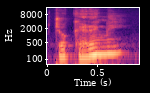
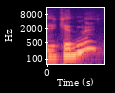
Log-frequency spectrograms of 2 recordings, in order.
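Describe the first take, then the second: First: It is said in a Scarface impression voice. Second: It is said in his normal voice.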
